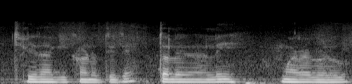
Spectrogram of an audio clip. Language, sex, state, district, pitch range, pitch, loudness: Kannada, male, Karnataka, Mysore, 110-120 Hz, 115 Hz, -17 LUFS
